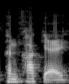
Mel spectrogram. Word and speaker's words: Pancake: Yes, it says Matthew Pancake. And the original pronunciation was Pankake, and they decided to push past that.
